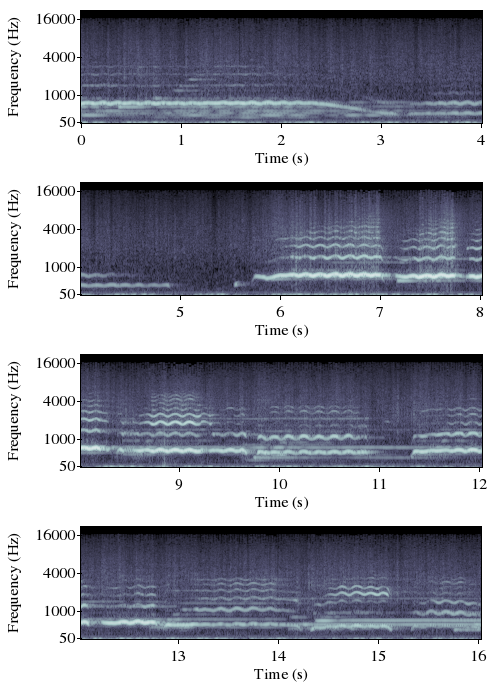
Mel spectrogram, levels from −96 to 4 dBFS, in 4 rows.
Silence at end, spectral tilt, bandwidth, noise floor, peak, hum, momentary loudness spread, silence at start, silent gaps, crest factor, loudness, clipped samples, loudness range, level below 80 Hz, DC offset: 0 s; -2.5 dB/octave; 15 kHz; -41 dBFS; -2 dBFS; none; 22 LU; 0 s; none; 16 dB; -17 LUFS; under 0.1%; 15 LU; -46 dBFS; under 0.1%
